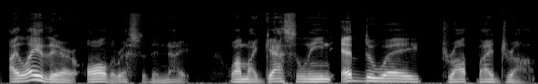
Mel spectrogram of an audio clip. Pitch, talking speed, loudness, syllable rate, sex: 120 Hz, 190 wpm, -18 LUFS, 5.4 syllables/s, male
